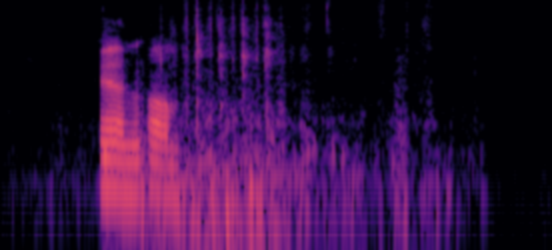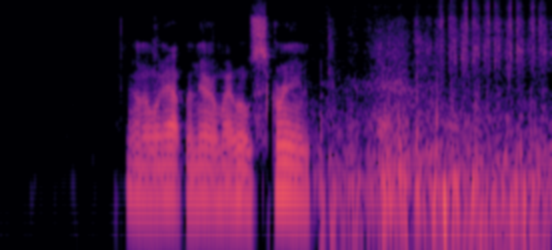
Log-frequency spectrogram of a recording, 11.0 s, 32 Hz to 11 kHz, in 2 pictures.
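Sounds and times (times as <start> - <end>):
hands rubbing together: 1.5 - 4.4, 9.0 - 11.0.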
